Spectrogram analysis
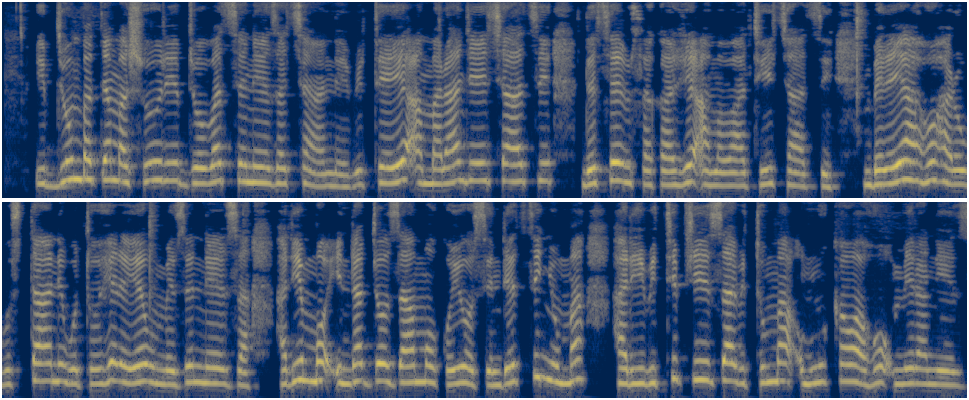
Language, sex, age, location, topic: Kinyarwanda, female, 50+, Nyagatare, education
